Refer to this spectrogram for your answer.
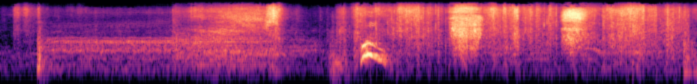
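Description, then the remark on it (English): Paper towels are yanked from a newly fixed dispenser: a sharp clunk, a stretch of papery rustling, then two louder swishing tears and some crumpling, with no one talking. “The paper towel dispenser's fixed.”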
